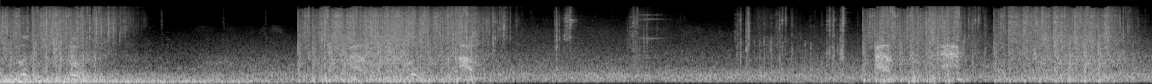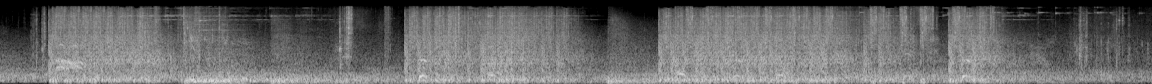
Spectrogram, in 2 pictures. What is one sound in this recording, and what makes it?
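Guns fire in loud rapid bursts.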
